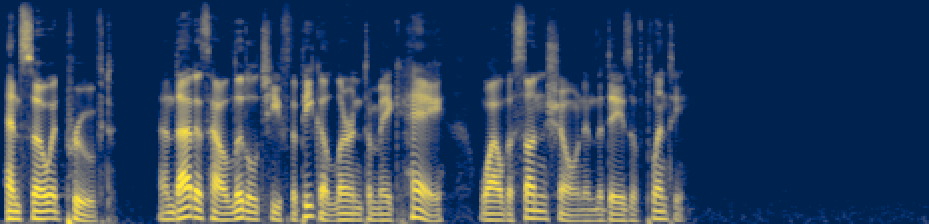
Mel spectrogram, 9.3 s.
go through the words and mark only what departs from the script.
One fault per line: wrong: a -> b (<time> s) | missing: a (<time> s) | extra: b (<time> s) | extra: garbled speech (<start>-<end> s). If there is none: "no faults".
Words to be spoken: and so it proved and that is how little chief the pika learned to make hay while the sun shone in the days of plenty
no faults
